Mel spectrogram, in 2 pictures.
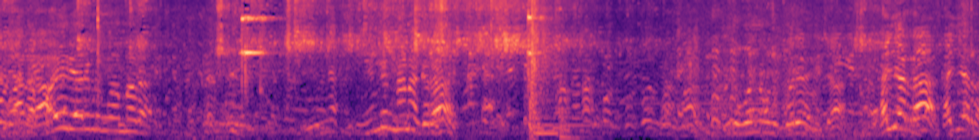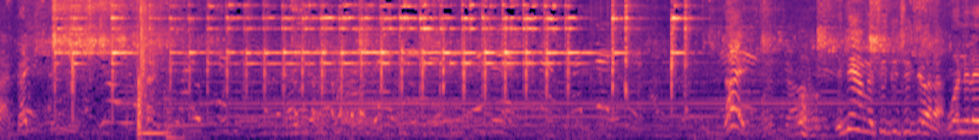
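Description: Ankle bells jingle.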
